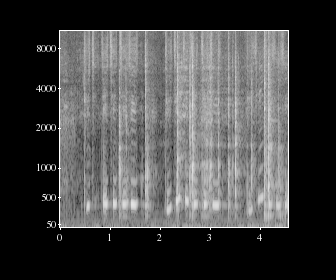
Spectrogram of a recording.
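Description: Dishes and drinking cups being washed: irregular clinks and clatters of crockery knocking together in quick bursts, with a low steady hum in the background.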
